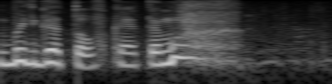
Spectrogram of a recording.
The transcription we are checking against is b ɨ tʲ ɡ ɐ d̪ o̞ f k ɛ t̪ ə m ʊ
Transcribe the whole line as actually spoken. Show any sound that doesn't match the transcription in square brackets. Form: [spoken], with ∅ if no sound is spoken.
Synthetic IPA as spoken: b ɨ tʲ ɡ ɐ [t̪] o̞ f k ɛ t̪ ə m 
